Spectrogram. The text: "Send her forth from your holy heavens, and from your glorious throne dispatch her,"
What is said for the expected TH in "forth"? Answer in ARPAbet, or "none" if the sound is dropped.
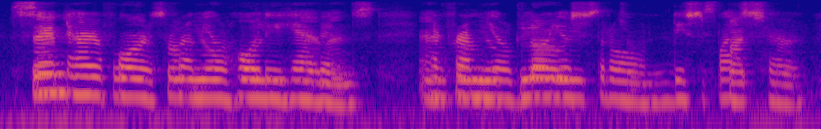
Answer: S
